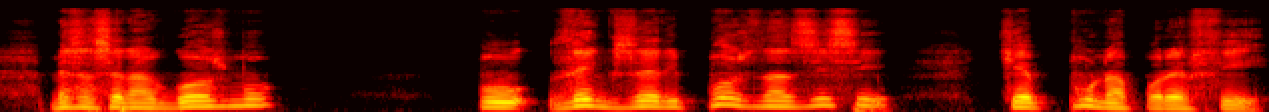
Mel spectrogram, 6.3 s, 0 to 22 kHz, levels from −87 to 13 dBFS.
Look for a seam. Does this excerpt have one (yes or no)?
no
